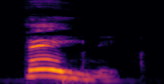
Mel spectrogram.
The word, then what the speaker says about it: peine: Peine. La fuerza está en la E. Peine. Ya uno hace P y el P y INE es más suave.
